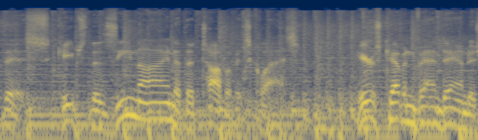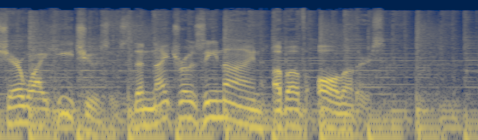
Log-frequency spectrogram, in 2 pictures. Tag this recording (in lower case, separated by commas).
music, speech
